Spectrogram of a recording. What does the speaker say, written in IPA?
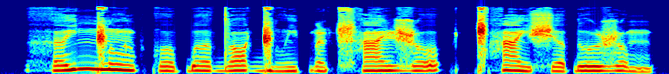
h ə j ŋ͡ǁ ũ l k o ɓ ɤ d ɔ ɡ͡ǁ ũ j ɓ ə̃ ʈ͡ʂʰ ã j ʐ o | ǁʰ ã j ʃ ɤ ɗ u ʐ o m

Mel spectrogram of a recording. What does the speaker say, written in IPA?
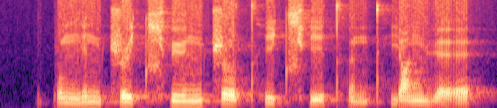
p ʊ˧˥ ŋ i˥˧ n ʈ͡ʂ ɻ̩˥˩ t͡ɕʰ y˥ n ʈ͡ʂ ɤ˧˥ t̪ʰ i˥˩ t͡ɕʰ i˧˥ t̪ʰ ə̰˨˩ n t̪ʰ j ɑ˥˩ ŋ ɥ ɛ̰˨˩˦

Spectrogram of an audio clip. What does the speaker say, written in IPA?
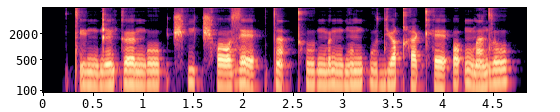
tʼ ɪ ŋ d ɛ̃ k œ ŋ o | t͡ʃʰ i t͡ʃʰ ɔ z ɛ | t ã ʔ kʰ ʊ ŋ͡m œ ŋ ɡ õ ŋ k͡p u d y qʰ ɪ kʰ ɛ ʔ ɔ ʔ ŋ͡m ã d l o

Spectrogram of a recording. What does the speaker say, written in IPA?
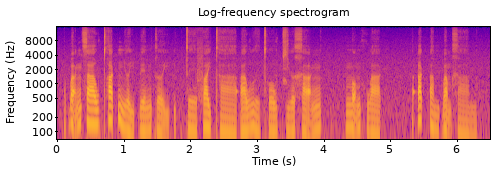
ɓ a̰˧˥ ŋ s aː˧ w t̪ʰ a˦˥ k̚ ɲ əː˧˩ j ɓ e˨˦ n k ə̰˧˨ j ʔ | t̪ e̤˨˩ f a˧ j t̪ʰ a̤ː˨˩ ʔ a˨˦ w l ɨ̤˨˩ t̪ʰ o˨˦ w t͡ɕ i˨˦ ə̯ x a̰˧˥ ŋ | n ɔ̰˧˥ n h w a˨˩ k̚ | ʔ a˦˥ k̚ ʔ a̤˨˩ m ɓ a̰˧˨ m x a̤˨˩ m

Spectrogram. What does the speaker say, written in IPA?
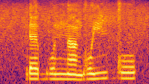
ɾ ɛ˧ b o˧ n ã˨ ɡ o˧ j i˦ ɡ o˦

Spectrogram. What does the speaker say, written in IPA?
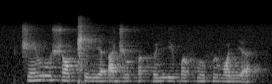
t͡ʃ e v u ʃ ɔ ǁ i nʲ a ʔ a d͡ʒ u h ɤ h ɯ nʲ ɯ p ɤ f u f ɯ v ɔ nʲ a

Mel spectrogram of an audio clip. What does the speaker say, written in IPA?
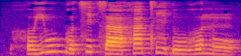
h ʊ˨ j uː˦ ɡ ʊ˨ t͡s i˦ t͡s aː˨ h ã˦ tʰ i˦˨ ɗ uː˨ ɣ ʊ˦ n ũ˨

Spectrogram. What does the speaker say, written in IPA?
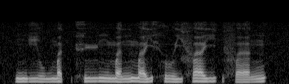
ŋ iː˨ w m ɐ˧ k̚ h yː˧ ŋ m ɐ˨˥ n m ɐ˨˥ j h uː˨ j f ɐ˥ j | f ɐ˨˥ ŋ

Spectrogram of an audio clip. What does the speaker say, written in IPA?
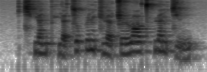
t͡ɕʰ j ɛ˧˥ n pʰ j ɛ̰˨˩ t͡s u˥˧ p y˥˩ n t͡ɕ ɥ ɛ̰˨˩ ʈ͡ʂ ɻ̩˧˥ ɻ ɑ˥ ʊ̯ t̪ʰ ɥ ɛ˥˩ n t͡ɕ ḭ˨˩˦ ŋ

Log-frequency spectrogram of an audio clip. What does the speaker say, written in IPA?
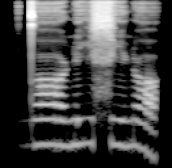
d̪ ɒː ɳ i s i ɳ ɒ

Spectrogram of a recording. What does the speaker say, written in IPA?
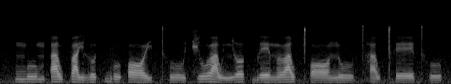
m uː˩ m ʔ a˧ w p a˩ j l u˧˥ t̚ b u˩˧ ʔ ɔː˩ j t̪ʰ uː˩ t͡ɕ u˧˥ ʋ a˩ w ɲ ɤː˥˨ k̚ b eː˧ m ʋ a˥˨ w t̪ʰ ɔː˩˧ n uː˧˩ t̪ʰ a˩ w t̪ʰ eː˧ t̪ʰ u˧˥

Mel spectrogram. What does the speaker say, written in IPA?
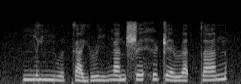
ɲ ə˧ j ɲ u˨˩˦ ə̯ k a˨˩˨ j ɹ i˨˩˦ ŋ a˧˥ n ʂ ɛ˧˥ h ɨ˧ ʈ ɛ˨˩ ɹ a˨˩ t̚ t̪ a˧˥ n

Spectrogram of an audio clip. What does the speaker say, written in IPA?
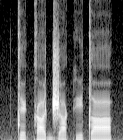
t e˧ k a˧ d͡ʒ a˨ k i˧ t a˧

